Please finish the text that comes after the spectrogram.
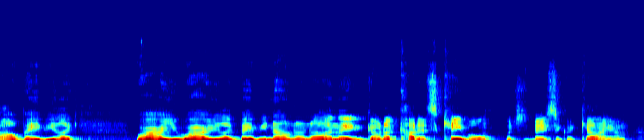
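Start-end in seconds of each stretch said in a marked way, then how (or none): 0.0-3.3 put-on loud, high, monotone robot screaming and pleading. Speaker recounts a robot found trapped in a wrecked car, retelling its screaming. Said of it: "it's screaming like".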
